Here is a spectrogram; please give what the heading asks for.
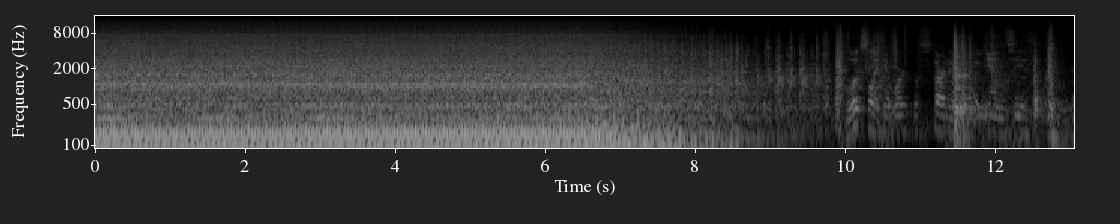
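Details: Roughly 40-year-old Hinomoto diesel tractor, first start in years after new starter, wiring and ignition: steady even chug for about seven seconds then shut down; runs well.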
